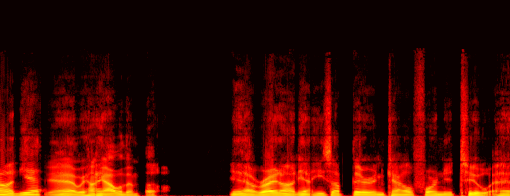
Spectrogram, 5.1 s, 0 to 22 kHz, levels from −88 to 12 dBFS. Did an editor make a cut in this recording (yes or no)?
yes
